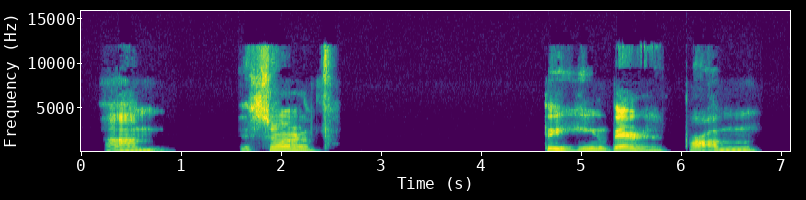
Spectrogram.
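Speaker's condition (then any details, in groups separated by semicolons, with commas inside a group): Multiple sclerosis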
